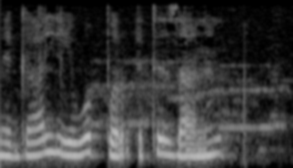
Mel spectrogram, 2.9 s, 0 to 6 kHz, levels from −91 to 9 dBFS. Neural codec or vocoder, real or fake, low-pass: none; real; 5.4 kHz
